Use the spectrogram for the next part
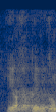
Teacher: ہا ساکن پہ ہمس ہے، بب میں با ساکن پہ قلقلہ ہے، کم میں میم ساکن تھا لیکن آگے لفظ اللہ کا حمزہ عارضی ہونے کی وجہ سے ملا دیا گیا.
